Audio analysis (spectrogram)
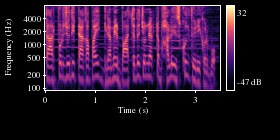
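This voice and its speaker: Man voicing an earnest, high-pitched cartoon village headman. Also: fast, natural voice. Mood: grateful, resolved. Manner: earnest, caring. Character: kindly, earnest male village headman, troubled for his people. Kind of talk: cartoon story dialogue acting. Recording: music behind the voice.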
